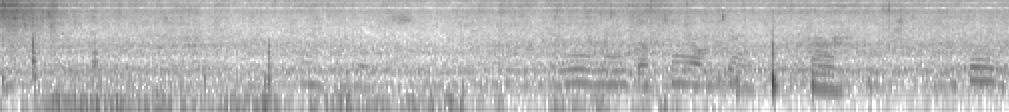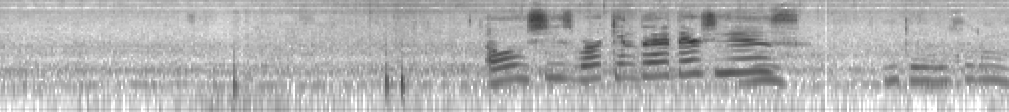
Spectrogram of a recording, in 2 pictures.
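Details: A caught swarm of honey bees gives a continuous, even drone that holds a steady pitch throughout. Human voices join near the end.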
